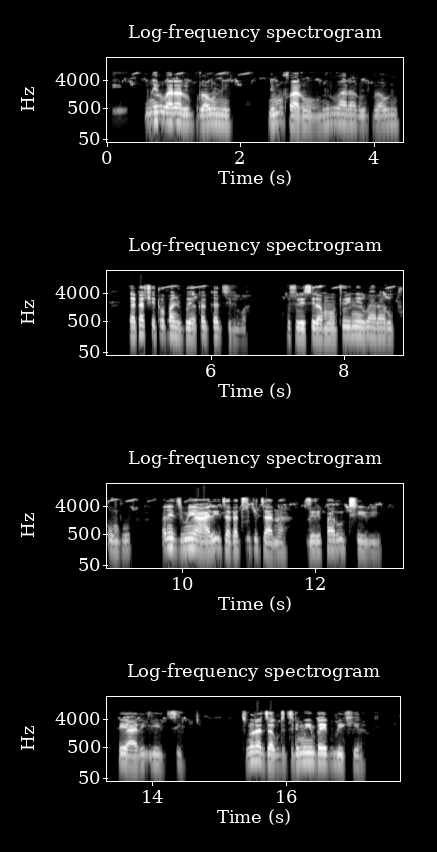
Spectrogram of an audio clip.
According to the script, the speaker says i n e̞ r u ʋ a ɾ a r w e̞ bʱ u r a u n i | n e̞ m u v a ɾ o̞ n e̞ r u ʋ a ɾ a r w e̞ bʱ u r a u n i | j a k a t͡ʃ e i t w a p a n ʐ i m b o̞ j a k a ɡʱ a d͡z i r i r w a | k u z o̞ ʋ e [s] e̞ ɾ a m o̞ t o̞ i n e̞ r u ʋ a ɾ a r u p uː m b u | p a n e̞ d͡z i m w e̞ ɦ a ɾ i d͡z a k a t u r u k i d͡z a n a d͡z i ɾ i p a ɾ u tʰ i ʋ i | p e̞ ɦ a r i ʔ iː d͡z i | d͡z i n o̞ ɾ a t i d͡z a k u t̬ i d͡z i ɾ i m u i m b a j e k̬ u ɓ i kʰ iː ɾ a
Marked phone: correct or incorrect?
correct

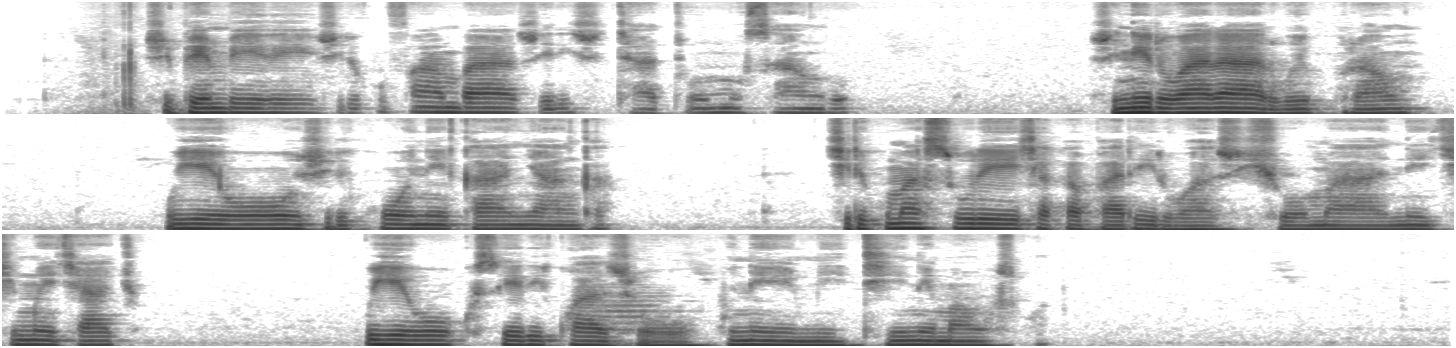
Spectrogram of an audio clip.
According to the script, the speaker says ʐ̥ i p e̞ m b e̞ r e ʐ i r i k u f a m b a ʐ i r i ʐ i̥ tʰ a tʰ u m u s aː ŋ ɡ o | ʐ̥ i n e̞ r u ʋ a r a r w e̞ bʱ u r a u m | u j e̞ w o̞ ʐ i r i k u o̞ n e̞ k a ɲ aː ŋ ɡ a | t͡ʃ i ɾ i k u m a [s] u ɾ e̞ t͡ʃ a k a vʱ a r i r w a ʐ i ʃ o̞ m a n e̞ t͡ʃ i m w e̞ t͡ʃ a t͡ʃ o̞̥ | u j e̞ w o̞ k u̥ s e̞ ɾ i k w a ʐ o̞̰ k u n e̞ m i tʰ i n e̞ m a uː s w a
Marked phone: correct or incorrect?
correct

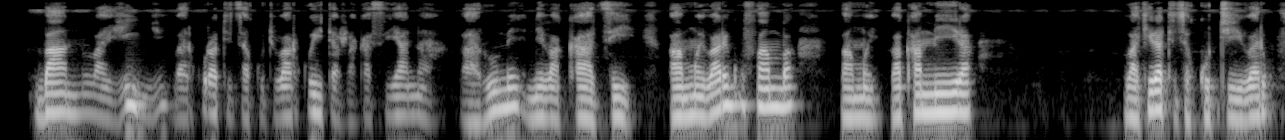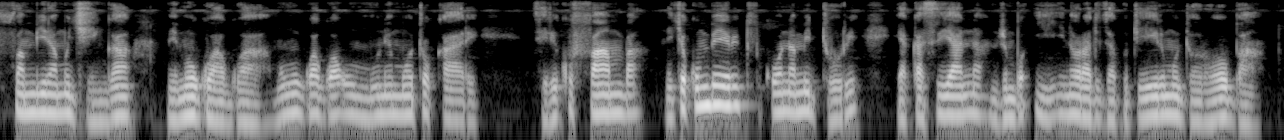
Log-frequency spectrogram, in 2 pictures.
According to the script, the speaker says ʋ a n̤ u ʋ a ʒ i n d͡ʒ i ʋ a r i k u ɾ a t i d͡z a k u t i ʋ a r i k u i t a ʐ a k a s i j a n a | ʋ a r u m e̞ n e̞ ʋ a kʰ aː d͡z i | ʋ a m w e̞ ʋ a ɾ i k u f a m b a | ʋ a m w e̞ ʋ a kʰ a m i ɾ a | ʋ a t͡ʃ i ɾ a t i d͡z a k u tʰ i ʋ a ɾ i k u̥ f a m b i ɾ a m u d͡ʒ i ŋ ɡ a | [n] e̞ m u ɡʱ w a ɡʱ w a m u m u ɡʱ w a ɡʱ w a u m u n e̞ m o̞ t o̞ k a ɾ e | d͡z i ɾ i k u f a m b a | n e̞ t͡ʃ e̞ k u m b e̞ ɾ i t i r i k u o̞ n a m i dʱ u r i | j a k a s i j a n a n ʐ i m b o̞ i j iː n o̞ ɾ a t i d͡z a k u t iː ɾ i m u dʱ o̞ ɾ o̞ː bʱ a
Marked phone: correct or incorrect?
incorrect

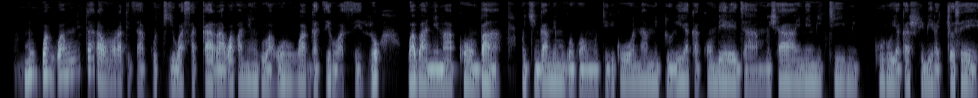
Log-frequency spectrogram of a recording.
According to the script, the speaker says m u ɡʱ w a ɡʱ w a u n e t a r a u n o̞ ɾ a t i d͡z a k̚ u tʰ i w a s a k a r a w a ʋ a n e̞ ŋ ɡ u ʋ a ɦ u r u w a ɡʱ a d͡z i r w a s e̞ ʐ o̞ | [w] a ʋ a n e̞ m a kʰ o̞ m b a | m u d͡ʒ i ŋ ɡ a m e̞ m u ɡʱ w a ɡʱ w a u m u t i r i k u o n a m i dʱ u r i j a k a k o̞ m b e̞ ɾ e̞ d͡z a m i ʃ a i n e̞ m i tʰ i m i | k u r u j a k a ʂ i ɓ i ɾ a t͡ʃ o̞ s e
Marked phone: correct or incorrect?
correct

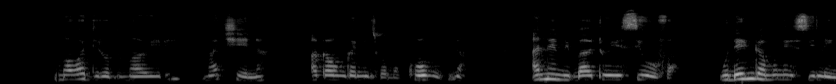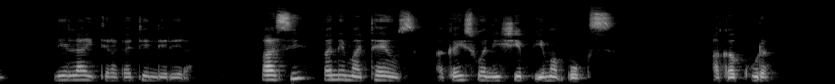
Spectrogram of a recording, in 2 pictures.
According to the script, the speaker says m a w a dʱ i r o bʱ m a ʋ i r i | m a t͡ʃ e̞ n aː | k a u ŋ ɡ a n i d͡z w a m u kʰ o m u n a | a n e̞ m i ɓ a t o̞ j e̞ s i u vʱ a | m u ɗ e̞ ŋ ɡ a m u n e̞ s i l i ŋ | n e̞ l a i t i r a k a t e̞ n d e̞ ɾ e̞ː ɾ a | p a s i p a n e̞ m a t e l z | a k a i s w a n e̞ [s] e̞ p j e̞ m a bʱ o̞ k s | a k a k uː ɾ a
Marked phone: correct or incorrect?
incorrect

